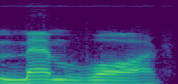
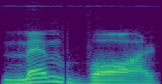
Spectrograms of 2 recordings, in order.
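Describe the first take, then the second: Both takes have the same delivery.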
